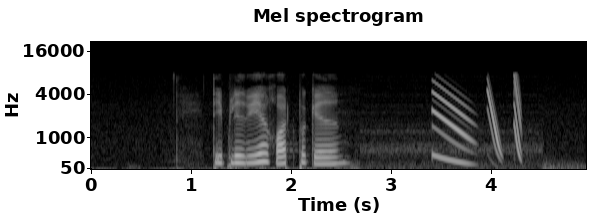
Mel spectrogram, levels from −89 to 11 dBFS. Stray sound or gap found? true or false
true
